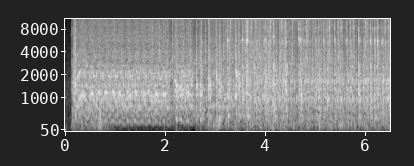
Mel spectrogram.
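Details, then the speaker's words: NOCO GB150 jump box over 5 years old, reading 10.5 volts with some charge left but not enough. Sluggish, labored cranking for about two seconds before it catches and runs. Slow cranking from a low battery; truck also suspected of a weak alternator. "this gb150 a truck like this that's still got some juice but it's just not enough juice to to crank it over long enough and fast enough to get it to actually fire up"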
